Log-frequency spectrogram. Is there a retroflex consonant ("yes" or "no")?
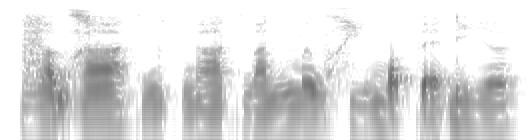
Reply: no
